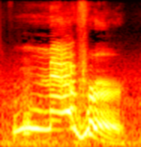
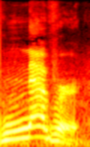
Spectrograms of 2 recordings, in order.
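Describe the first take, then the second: First: "never" pitched way up, then falling; stress on never. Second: Said in the usual way. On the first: Real, not acted. Comic insisting he has not seen this, "never" said very high. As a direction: hit "never" very high for emphasis. Repeats word for comic emphasis.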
